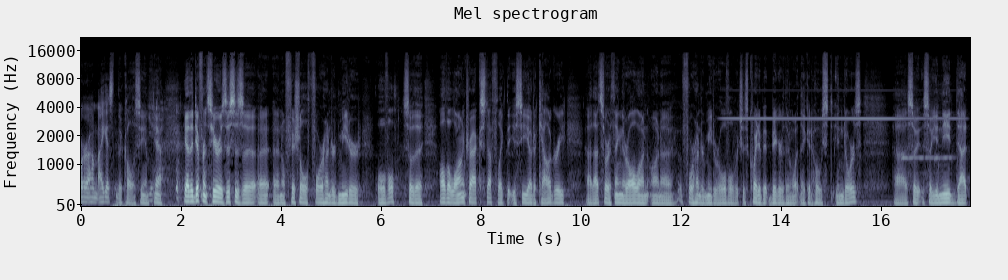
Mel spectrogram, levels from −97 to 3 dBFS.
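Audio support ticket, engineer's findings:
Speaker-to-mic loop likely sitting at the edge of feedback, with gain just short of runaway. Result: feedback whistle, a thin steady 3 kHz tone from 12.69 s to 17.79 s, swelling and fading slowly, roughly 20 dB below the sound.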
